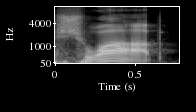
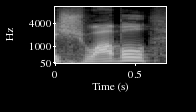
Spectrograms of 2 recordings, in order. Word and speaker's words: Schwalbe: Now, I want to point out this video is not sponsored by Schwalbe. That's right, that's how you say it, even though I still say Schwalbe every now and then.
